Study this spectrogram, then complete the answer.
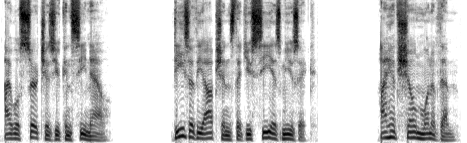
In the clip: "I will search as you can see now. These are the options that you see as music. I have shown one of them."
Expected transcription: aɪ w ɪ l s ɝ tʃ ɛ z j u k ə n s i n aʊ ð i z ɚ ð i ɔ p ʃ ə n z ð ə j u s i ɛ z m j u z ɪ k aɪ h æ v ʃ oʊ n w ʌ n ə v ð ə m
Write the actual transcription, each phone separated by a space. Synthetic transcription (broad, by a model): aɪ w ɪ l s ɝ tʃ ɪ z j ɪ k ə n s i n aʊ ð i z ɚ ð i ɔ p ʃ ə n z ð ə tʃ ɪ s i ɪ z m j u z ɪ k aɪ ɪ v ʃ oʊ n w ʌ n ə v ð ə m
